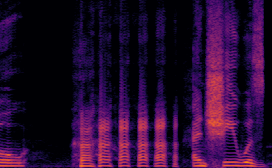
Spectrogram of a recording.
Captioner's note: laughs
